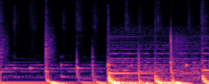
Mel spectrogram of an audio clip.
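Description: Electronic background music with a steady beat and bass; more instruments come in about a second in.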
